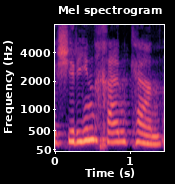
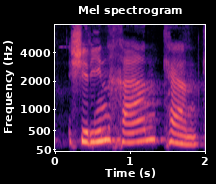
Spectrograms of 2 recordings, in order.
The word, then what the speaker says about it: Sherin Khankan: It's uh, Sherin Khankan. Oh, damn. Khan. say it again. Sherin Khankan. KH, it gives the mm. sound of Kha.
